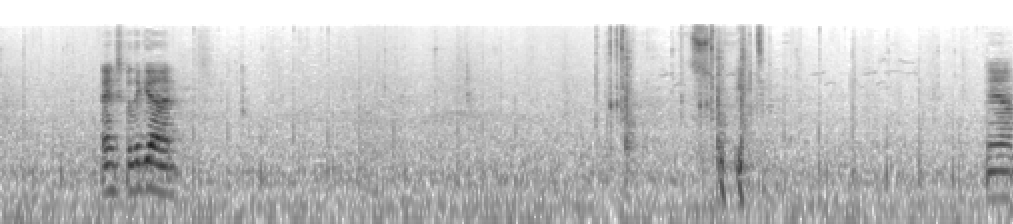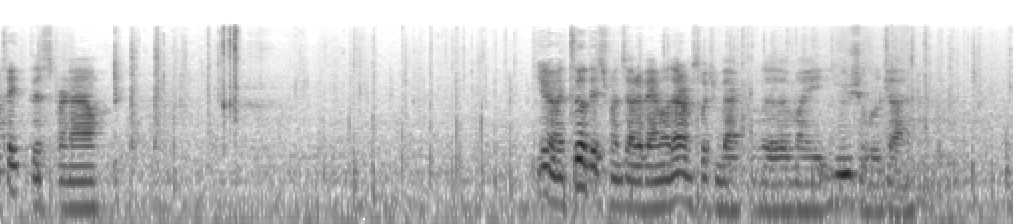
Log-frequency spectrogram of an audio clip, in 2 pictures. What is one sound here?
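A young man talks casually into a microphone.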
